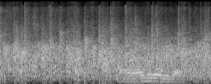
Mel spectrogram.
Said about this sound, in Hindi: एक बार जोर से ताली बजा करके सीटियां और बजा लो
